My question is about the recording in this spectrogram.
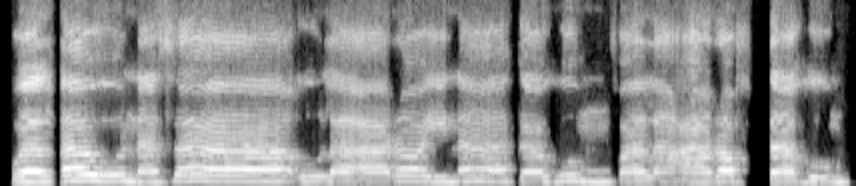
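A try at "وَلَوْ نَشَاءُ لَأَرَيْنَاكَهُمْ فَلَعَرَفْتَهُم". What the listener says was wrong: Nah, sepertinya sya-nya kurang panjang, Bu. Coba agak panjang sedikit. Walau nasya'u la'a.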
